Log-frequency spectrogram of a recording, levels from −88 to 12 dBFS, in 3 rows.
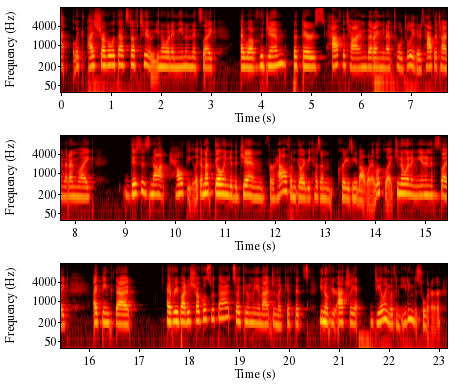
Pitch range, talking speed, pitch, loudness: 190-220 Hz, 245 wpm, 205 Hz, -28 LUFS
